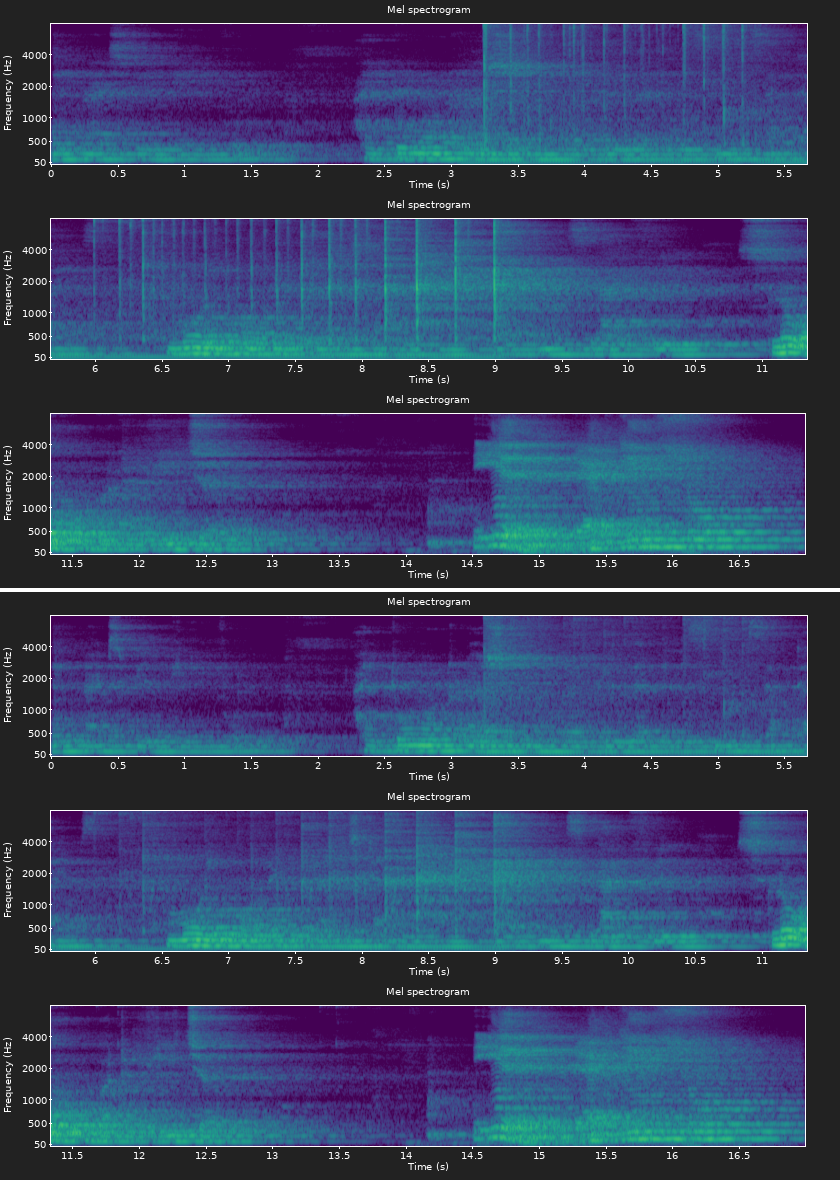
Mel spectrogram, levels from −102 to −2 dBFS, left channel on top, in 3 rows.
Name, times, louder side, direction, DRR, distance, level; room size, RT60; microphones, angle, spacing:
voice 1, 0.0-1.5 2.3-12.6 14.2-14.3 15.9-16.1, right 1 dB, 60° right, -3 dB, 1.1 m, -44 dB
sound 1, 3.0-9.1, left 8 dB, 55° left, 0.3 m, -49 dB
voice 2, 14.5-16.3, equal, 5° left, -10 dB, 1.6 m, -39 dB
10.0 x 3.9 x 3.9 m, 3.0 s
head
